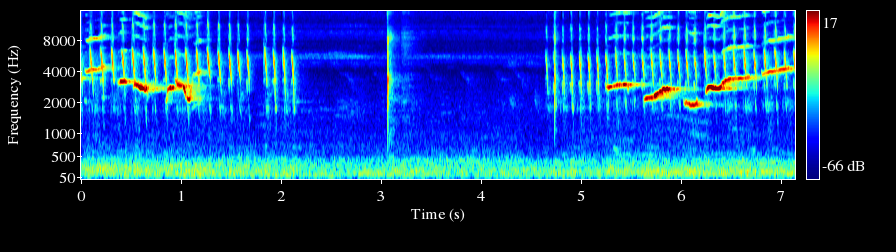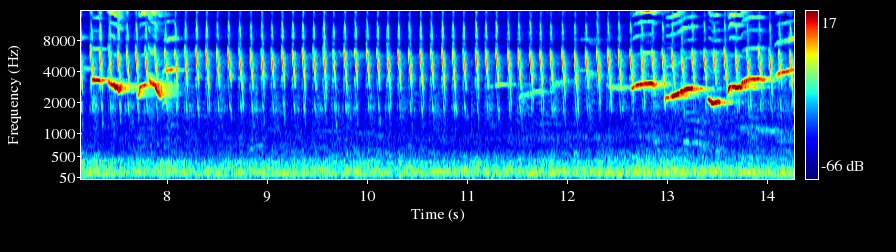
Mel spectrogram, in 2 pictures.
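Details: Hill prinia used as a master tutor for other songbirds. Long, fast bursts of high, chattering notes are broken by a short silence. Other birds' repeated upslurred whistles sound over them throughout.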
